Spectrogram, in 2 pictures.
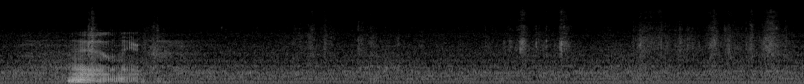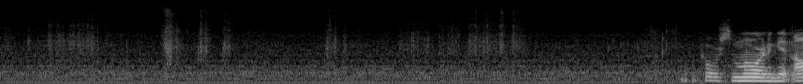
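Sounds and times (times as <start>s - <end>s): steady low hum: 0.0s - 16.0s
craft materials scraping and rustling: 2.9s - 4.2s, 4.8s - 10.5s, 11.2s - 13.4s.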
